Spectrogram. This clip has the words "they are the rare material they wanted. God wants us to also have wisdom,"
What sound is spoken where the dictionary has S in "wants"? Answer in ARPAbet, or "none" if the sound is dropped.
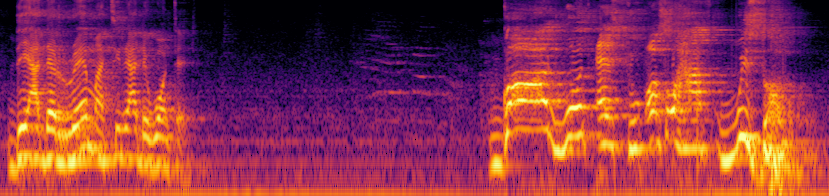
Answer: none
